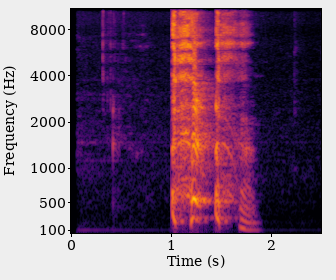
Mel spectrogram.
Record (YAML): cough_length: 2.5 s
cough_amplitude: 32724
cough_signal_mean_std_ratio: 0.38
survey_phase: alpha (2021-03-01 to 2021-08-12)
age: 45-64
gender: Male
wearing_mask: 'No'
symptom_none: true
smoker_status: Ex-smoker
respiratory_condition_asthma: false
respiratory_condition_other: false
recruitment_source: REACT
submission_delay: 3 days
covid_test_result: Negative
covid_test_method: RT-qPCR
